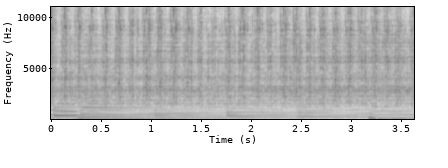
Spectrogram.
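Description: A sewing machine edge-stitches a trouser pant flap, running in steady humming bursts with brief pauses and pitch shifts between stretches of stitching.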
